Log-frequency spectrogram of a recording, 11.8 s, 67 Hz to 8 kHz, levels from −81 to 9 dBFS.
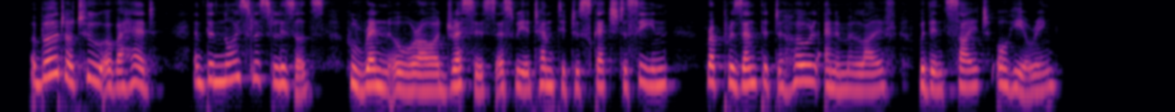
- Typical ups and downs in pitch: Yes, average, 3.8 semitones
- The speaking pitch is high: Yes, high, 205 Hz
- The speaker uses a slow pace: No, average, 155 wpm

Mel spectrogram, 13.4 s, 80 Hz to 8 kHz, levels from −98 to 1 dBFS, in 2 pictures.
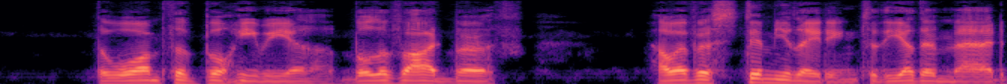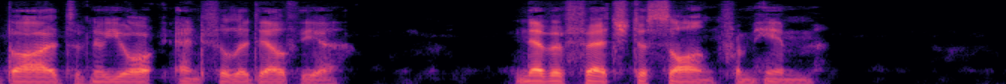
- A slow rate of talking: Yes, slow, 105 wpm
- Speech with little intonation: No, average, 3.4 semitones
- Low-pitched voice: Yes, very low, 95 Hz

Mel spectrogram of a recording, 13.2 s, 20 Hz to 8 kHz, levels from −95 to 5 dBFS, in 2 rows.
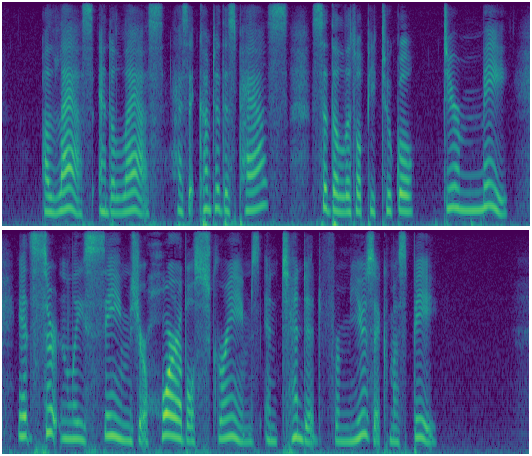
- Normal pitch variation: Yes, average, 3.6 semitones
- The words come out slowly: Yes, slow, 120 wpm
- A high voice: Yes, high, 230 Hz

